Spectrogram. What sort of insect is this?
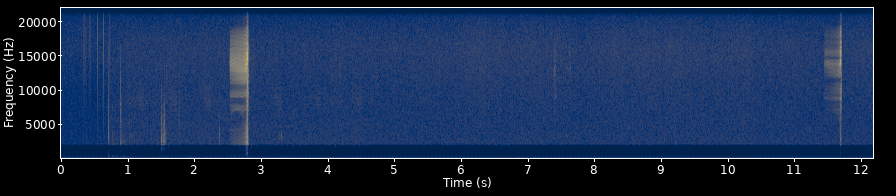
orthopteran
